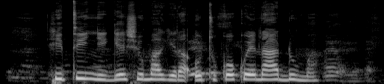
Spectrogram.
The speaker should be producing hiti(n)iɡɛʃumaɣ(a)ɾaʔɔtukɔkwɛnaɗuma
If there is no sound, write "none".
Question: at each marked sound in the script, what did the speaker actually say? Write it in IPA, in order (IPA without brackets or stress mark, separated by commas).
ɲ, i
